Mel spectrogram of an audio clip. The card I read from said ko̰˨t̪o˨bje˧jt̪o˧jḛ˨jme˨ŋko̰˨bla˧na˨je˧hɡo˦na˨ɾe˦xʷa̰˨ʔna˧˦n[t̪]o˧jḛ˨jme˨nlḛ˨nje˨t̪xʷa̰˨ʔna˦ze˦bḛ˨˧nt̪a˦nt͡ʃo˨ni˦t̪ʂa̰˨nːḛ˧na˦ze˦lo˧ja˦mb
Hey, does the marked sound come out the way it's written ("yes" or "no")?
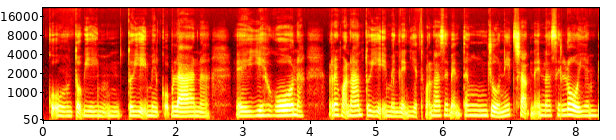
yes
